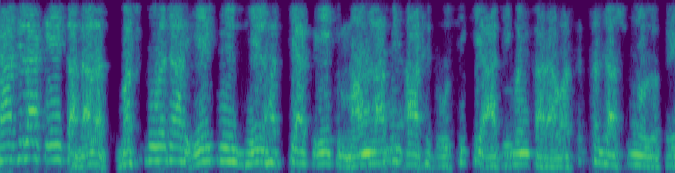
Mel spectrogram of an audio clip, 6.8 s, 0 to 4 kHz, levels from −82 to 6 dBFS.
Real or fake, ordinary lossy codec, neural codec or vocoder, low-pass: fake; Opus, 16 kbps; vocoder, 24 kHz, 100 mel bands, Vocos; 3.6 kHz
